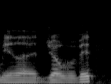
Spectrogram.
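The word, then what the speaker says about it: Milla Jovovich: But the Fifth Element is a great sci-fi action film with Bruce Willis and Mila Jovovich.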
